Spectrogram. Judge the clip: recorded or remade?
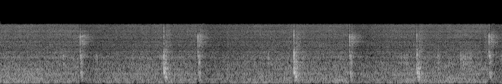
remade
